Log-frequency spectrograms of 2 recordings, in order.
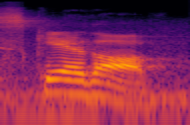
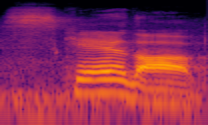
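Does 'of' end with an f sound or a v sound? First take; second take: v sound; v sound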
